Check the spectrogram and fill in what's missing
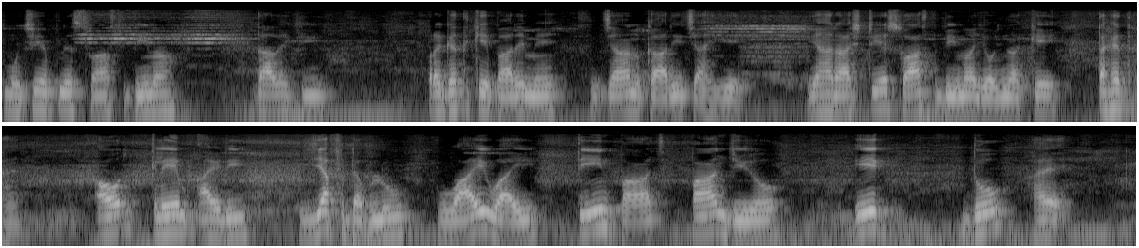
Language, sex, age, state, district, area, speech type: Hindi, male, 45-60, Uttar Pradesh, Ayodhya, rural, read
